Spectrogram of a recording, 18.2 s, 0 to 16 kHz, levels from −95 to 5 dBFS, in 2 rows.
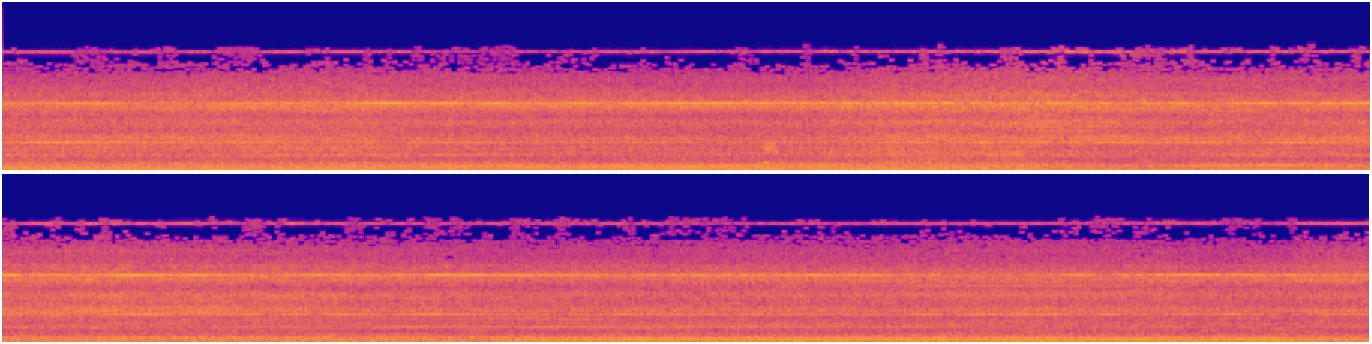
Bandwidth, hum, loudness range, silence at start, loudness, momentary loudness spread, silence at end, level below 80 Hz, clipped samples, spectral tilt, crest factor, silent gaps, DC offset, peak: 12.5 kHz; none; 2 LU; 0 s; -14 LUFS; 3 LU; 0 s; -30 dBFS; under 0.1%; -2 dB/octave; 14 dB; none; under 0.1%; -2 dBFS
